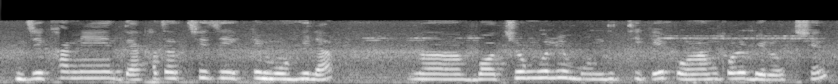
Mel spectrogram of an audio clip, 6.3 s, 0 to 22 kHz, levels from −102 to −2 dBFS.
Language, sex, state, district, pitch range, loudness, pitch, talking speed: Bengali, female, West Bengal, Alipurduar, 245-295 Hz, -15 LUFS, 265 Hz, 125 wpm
